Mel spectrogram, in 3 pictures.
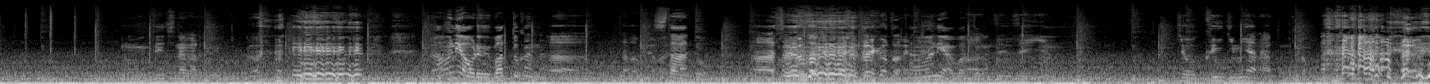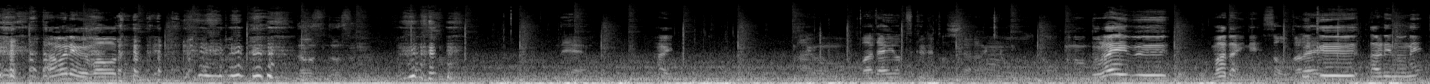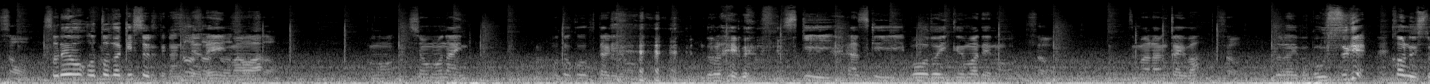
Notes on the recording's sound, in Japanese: ドライブ収録！！目的地までの車の中での収録。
